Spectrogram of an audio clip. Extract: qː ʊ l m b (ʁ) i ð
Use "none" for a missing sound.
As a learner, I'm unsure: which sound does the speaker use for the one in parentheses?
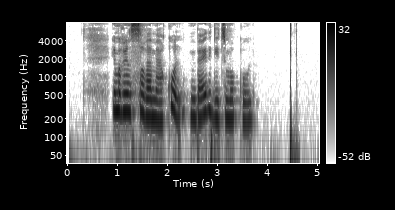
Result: ʕ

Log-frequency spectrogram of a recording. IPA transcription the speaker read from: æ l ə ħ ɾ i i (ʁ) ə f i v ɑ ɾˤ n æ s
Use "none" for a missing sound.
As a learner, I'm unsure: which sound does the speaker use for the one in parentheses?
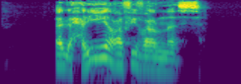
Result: ʁ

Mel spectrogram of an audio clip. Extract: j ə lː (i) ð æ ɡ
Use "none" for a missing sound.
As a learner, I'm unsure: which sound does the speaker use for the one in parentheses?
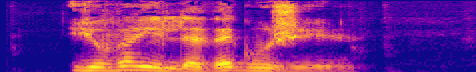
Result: æ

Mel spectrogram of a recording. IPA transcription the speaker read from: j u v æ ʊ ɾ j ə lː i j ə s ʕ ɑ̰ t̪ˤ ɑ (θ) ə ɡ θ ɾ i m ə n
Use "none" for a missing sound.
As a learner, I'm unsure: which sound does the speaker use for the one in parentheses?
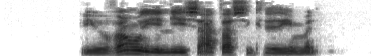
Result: s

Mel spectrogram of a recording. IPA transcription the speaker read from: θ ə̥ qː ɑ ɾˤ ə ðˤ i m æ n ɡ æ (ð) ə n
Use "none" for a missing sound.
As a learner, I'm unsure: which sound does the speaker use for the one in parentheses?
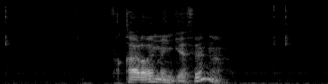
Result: θ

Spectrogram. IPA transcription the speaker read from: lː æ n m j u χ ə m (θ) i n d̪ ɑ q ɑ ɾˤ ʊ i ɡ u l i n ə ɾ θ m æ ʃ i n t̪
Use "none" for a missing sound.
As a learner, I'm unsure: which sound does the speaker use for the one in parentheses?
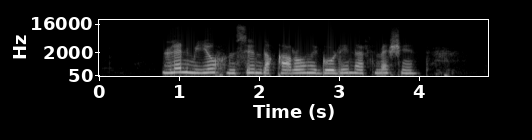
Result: s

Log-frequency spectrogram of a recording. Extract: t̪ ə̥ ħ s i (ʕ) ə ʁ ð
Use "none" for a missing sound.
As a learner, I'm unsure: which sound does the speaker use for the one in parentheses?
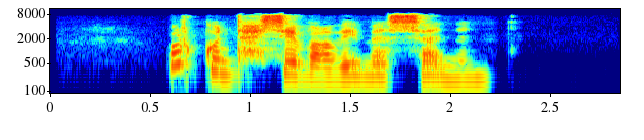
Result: v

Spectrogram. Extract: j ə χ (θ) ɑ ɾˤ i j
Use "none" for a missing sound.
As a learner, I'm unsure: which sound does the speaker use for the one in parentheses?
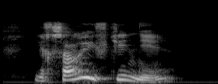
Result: s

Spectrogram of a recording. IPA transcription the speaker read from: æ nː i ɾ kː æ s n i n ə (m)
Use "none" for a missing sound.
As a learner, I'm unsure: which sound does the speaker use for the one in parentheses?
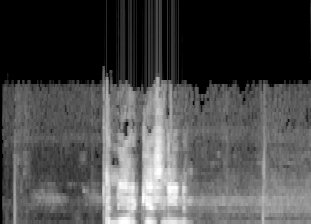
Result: m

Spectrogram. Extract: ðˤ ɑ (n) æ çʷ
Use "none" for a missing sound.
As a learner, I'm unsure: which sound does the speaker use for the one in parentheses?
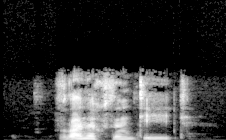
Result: n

